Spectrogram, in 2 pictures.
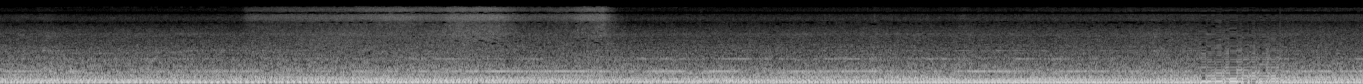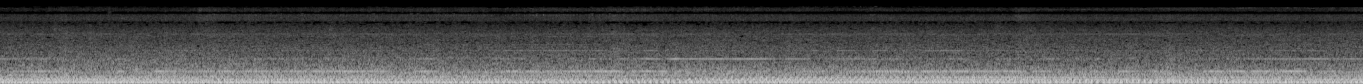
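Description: From 12.00 to 12.80 s, the sound becomes a rigid, metallic buzz near 133 Hz. This is robotic sound, likely from repeated short buffers of about 7.5 ms.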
